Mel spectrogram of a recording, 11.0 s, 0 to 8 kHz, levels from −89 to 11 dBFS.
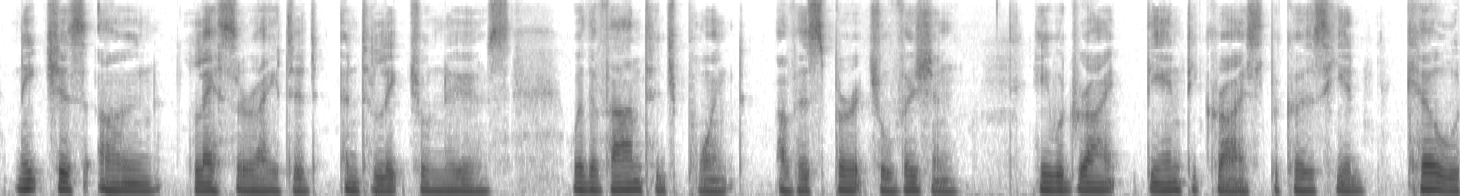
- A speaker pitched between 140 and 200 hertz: No, low, 105 Hz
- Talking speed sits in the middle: No, slow, 120 wpm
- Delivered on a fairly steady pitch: Yes, narrow, 2.2 semitones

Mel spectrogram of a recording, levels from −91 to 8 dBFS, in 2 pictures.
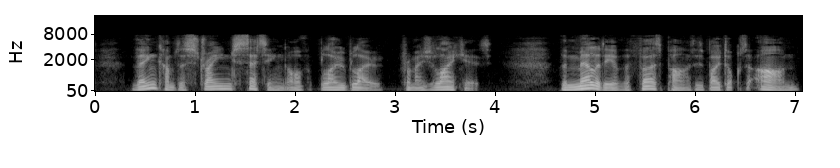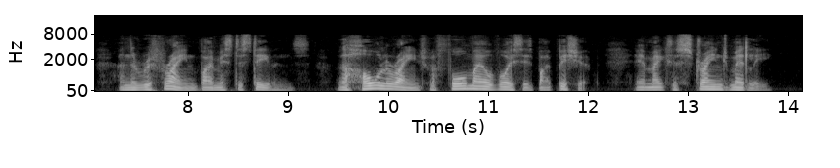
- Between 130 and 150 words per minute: No, average, 180 wpm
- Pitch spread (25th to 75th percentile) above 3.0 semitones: Yes, average, 4.9 semitones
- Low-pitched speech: Yes, low, 100 Hz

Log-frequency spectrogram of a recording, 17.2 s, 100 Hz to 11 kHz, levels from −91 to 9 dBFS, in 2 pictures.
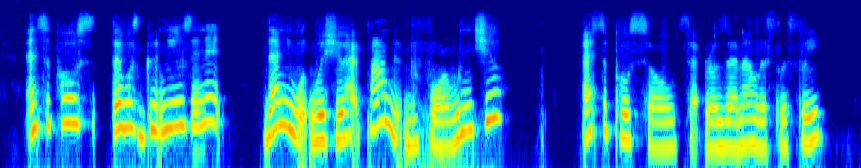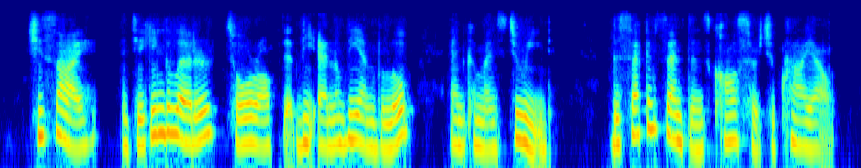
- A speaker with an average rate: Yes, average, 180 wpm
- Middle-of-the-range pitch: No, high, 225 Hz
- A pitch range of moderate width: No, wide, 6.5 semitones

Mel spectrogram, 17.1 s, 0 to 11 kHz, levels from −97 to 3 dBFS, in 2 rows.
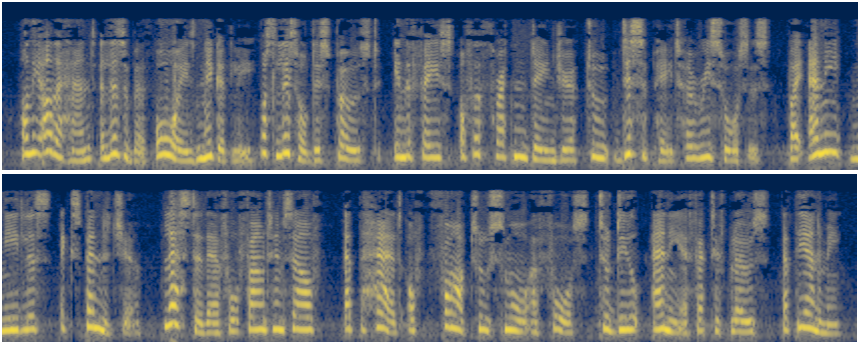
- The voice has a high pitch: Yes, high, 245 Hz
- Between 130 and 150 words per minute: No, average, 160 wpm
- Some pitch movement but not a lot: Yes, average, 4.6 semitones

